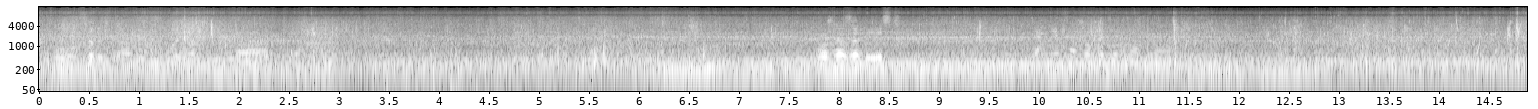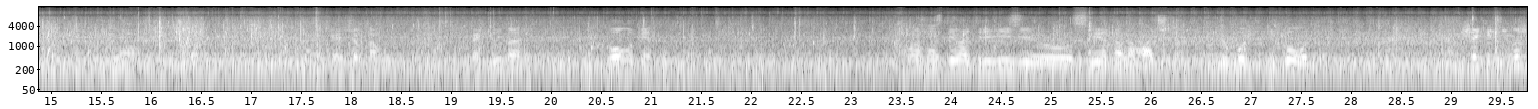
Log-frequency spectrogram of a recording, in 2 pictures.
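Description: Small waves slosh and splash against a hull.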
